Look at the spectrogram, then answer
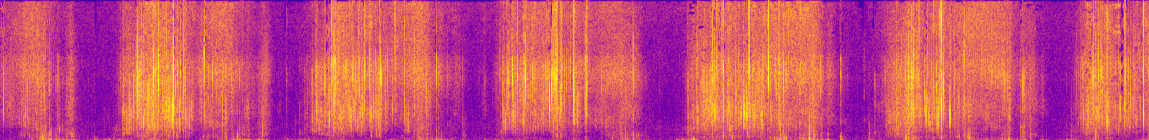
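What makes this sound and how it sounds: A single yellow and green porous cellulose kitchen sponge is squeezed and scratched with fingers and nails, giving dense, crackly crinkling and crunching. The sound comes in repeated bursts with brief quiet gaps between them, full of low thumpy body and bright scratchy detail.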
